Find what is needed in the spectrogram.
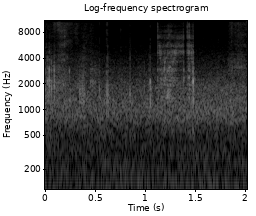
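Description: Light footsteps and scuffs on a leaf-strewn brick path, a faint step every half second or so, over a steady outdoor background hiss.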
